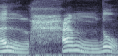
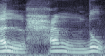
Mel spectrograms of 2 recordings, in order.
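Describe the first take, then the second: No difference in how they are said.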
